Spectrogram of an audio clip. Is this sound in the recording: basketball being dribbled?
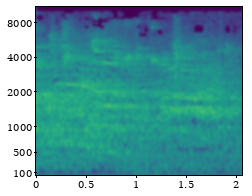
yes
